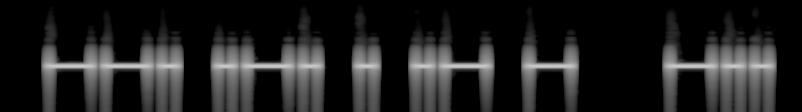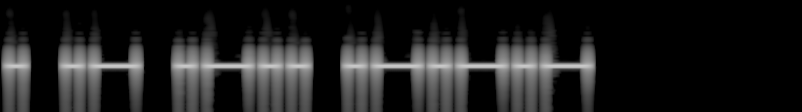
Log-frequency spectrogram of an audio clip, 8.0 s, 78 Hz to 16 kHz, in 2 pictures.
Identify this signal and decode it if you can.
Morse code, heard as a keyed tone, about 17 wpm, 700 Hz. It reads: GREAT DEAL.
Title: Sentences from Top 1300 Words 17wpm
